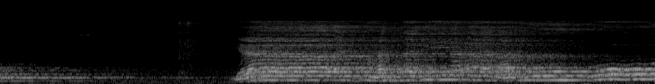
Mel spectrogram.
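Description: A man's voice chanting through a microphone in long, held notes. It fades into a short pause, then starts a new phrase about two seconds in that rises in pitch and is held.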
